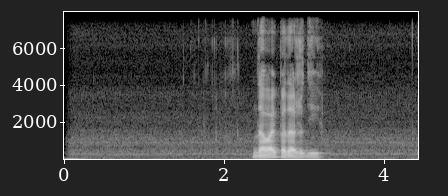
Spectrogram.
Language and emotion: Russian, neutral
